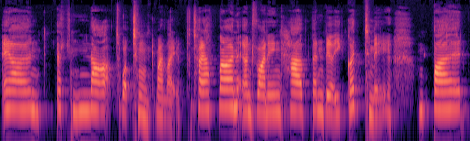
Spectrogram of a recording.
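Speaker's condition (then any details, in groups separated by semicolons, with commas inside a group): Deafness; born in Texas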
